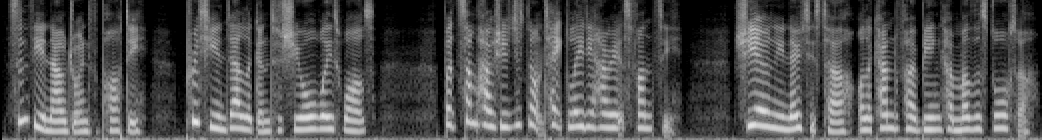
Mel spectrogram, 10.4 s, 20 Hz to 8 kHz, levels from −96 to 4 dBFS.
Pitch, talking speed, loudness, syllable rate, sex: 275 Hz, 190 wpm, -18 LUFS, 5.9 syllables/s, female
